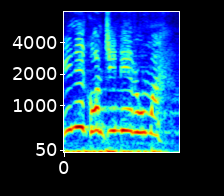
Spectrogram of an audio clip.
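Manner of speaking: wife yelling to her husband to help; wife screaming. Retold or imitated. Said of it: "Dia teriak-teriak".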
